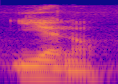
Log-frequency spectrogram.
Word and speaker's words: যেন: এরপর আমরা আরও আছে যেন না বলে বলবো ইয়েন, যদা যদাহি না বলে বলবো ইয়দা ইয়দাহি।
